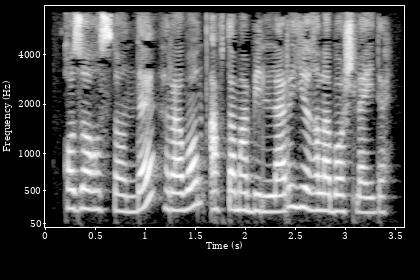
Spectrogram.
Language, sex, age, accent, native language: Uzbek, female, 18-24, Andijon, Uzbek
